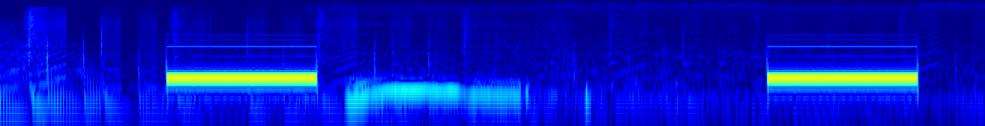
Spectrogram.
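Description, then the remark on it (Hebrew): A telephone line rings out as a shop's phone number is dialed: two steady, loud one-second ringback tones separated by a pause of several seconds, after a few faint clicks at the start that could be the number being dialed. “בואו נראה, יש מספר טלפון. בואו נחייג לחנות.”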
